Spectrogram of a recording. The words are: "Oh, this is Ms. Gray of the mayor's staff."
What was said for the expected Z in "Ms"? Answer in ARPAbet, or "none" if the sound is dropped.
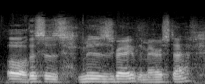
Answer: Z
